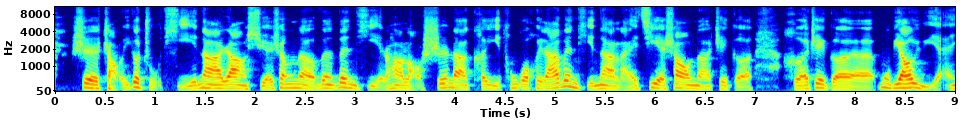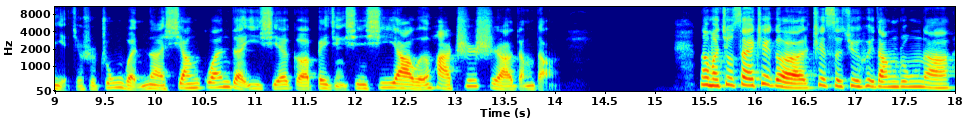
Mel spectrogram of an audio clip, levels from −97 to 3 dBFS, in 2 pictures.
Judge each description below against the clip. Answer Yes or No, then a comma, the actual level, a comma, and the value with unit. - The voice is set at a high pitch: No, medium, 150 Hz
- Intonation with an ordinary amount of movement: No, wide, 5.8 semitones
